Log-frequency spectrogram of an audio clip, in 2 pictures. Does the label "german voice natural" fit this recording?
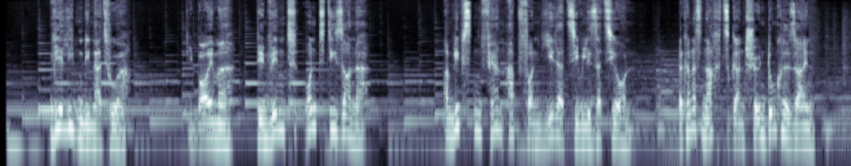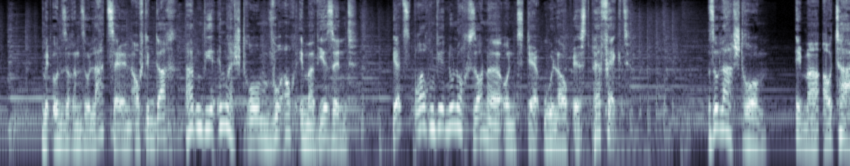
Yes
